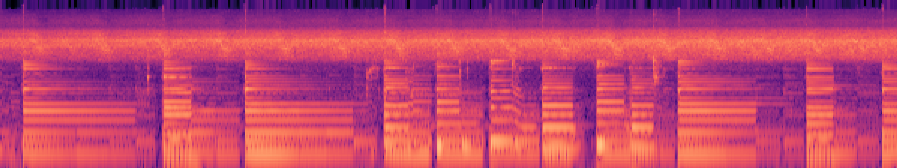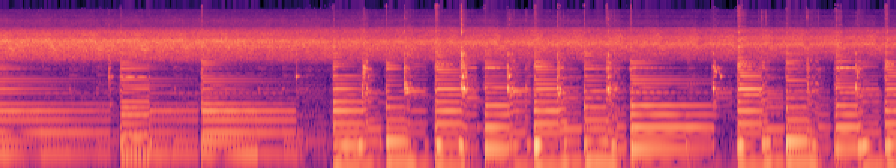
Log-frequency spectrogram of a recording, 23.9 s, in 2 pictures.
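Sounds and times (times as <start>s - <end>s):
blues music: 0.0s - 23.8s
cicadas: 0.0s - 23.8s.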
